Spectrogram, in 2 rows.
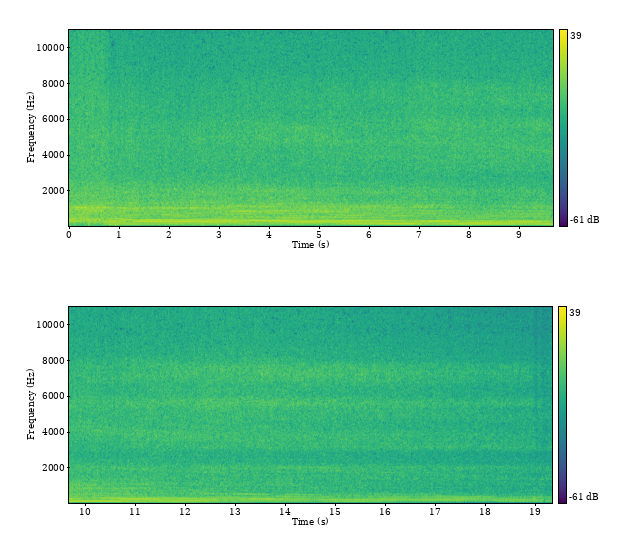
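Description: Yamaha MT-01's 1670 cc V-twin running on a chassis dyno, its pitch falling slowly as it comes down from a run. A bright hiss drops away less than a second in, and the sound fades toward the end.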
